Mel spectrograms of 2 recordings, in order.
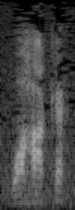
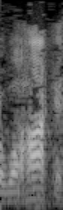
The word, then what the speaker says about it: Oaxaca: Has anybody ever been to, probably mispronouncing it, does anybody know how to say it, the state of Oaxaca correctly? Oaxaca? Okay, thank you. So I want to go to Oaxaca.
